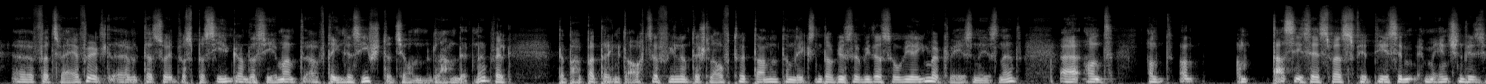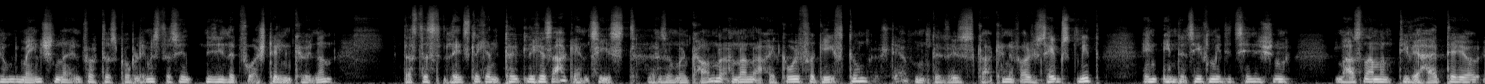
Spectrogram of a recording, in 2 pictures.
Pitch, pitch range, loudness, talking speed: 115 Hz, 105-120 Hz, -21 LUFS, 185 wpm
